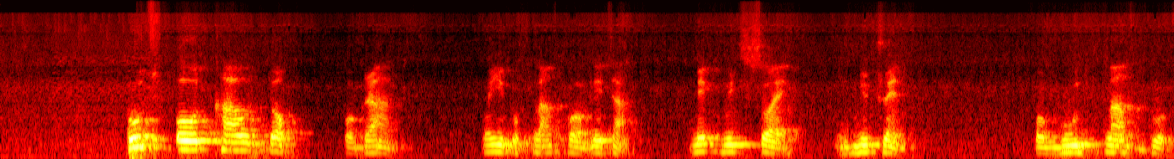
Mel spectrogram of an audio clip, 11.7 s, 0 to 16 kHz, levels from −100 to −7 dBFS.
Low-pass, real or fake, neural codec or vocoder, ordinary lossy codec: 14.4 kHz; fake; vocoder, 44.1 kHz, 128 mel bands, Pupu-Vocoder; Opus, 16 kbps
